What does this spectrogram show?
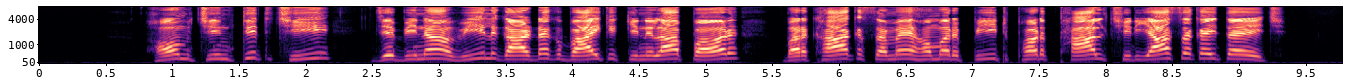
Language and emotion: Maithili, fearful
